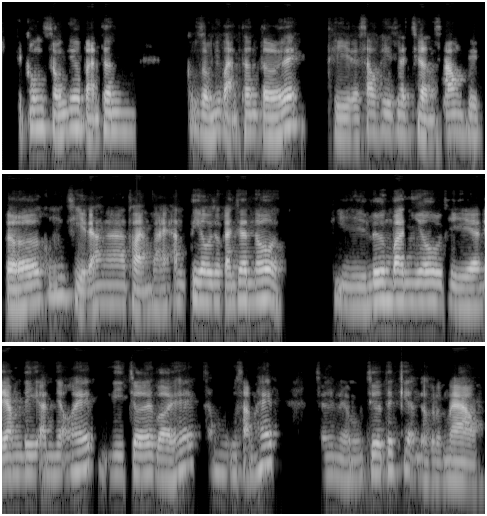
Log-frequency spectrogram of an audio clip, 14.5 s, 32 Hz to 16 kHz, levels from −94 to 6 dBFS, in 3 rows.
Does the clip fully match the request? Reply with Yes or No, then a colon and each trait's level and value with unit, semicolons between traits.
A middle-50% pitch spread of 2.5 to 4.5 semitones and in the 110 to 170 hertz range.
Yes: average, 3.4 semitones; low, 135 Hz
